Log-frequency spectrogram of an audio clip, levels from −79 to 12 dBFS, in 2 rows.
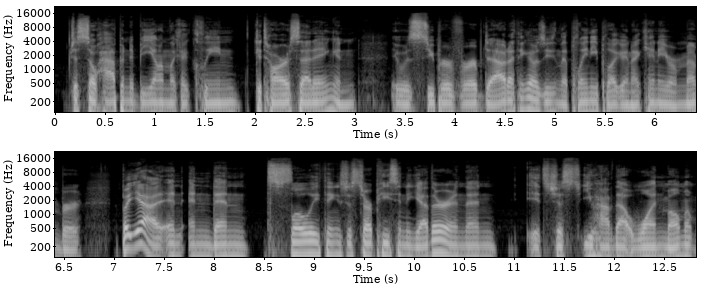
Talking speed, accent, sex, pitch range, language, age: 230 wpm, American, male, 90-105 Hz, English, 20-39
